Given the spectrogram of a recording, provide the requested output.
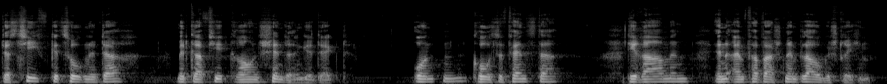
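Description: A man narrating a novel in the first person. His delivery is wry and brooding, like an inner monologue. His voice sits at a middle pitch for a man. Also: lively intonation, unhurried, fairly bright tone. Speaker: audiobook narrator.

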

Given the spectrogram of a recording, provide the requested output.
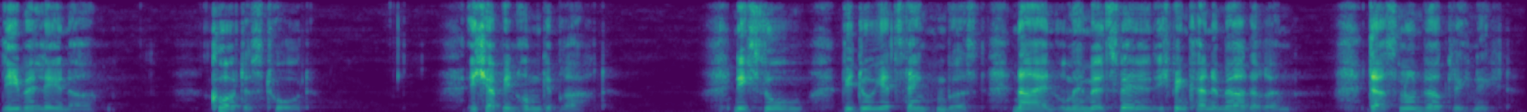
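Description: A man's voice: mid-range voice, sing-song, unhurried, long pauses, a bit bright. A man reading the letter of a sweetly sinister woman in an audiobook, with a sugary, insinuating manner.

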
